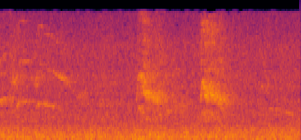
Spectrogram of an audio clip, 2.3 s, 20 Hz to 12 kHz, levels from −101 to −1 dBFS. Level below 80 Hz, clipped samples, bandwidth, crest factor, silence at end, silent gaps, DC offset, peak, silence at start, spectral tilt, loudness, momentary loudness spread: -48 dBFS; under 0.1%; 11.5 kHz; 16 dB; 0 s; none; under 0.1%; -14 dBFS; 0 s; -2.5 dB/octave; -26 LUFS; 5 LU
